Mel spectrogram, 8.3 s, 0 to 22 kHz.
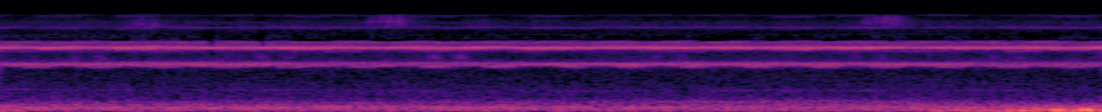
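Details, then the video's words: Summer night chorus of New England crickets: continuous high-pitched ringing trills stacked in bands, steady throughout, with a soft low background murmur and a slight bump in low noise near the end. "Over 1 Hour Of Tinnitus Masking With Crickets"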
